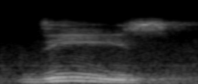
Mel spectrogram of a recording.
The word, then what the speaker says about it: these: This, that, these, those. Las dos primeras se mencionan o se pronuncian de forma corta. This, that. Y las dos de abajo se mencionan de forma larga.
